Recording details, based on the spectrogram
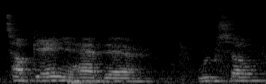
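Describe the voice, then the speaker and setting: Echoing and a bit distant, a man plays a taunting, needling ballplayer in a dreamlike stage drama. His voice sits slightly high. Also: fairly even intonation, slow. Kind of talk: staged play reading. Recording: echoey hall, distant mic, faint noise.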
